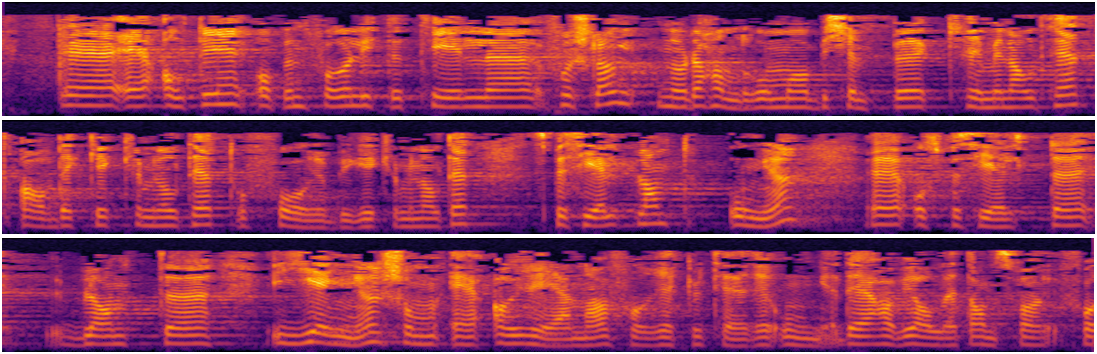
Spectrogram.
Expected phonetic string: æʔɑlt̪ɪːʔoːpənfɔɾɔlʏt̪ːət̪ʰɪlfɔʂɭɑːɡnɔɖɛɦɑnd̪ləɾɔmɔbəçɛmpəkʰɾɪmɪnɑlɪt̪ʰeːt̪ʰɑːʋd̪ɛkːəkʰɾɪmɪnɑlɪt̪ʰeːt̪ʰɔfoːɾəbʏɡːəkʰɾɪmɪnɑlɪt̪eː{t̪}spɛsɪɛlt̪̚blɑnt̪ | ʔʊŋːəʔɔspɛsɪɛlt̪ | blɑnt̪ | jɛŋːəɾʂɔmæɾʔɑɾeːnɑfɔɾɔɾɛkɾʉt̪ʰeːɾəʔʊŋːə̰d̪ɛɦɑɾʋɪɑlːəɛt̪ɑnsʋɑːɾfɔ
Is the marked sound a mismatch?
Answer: no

